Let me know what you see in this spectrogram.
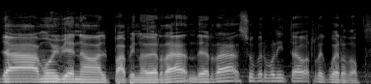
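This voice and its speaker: With a Chilean accent, a man talks at a moderate pace. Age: 40s. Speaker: podcast host. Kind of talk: casual chat.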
